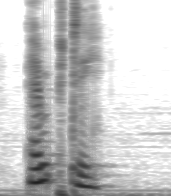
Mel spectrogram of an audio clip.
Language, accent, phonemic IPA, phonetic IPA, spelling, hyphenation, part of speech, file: English, UK, /ˈɛm(p).ti/, [ˈɛm(p).tʰi], empty, emp‧ty, adjective / verb / noun, En-uk-empty.ogg
- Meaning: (adjective) 1. Devoid of content; containing nothing or nobody; vacant 2. Containing no elements (as of a string, array, or set), opposed to being null (having no valid value)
